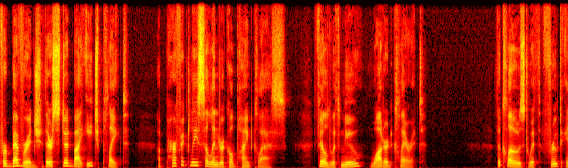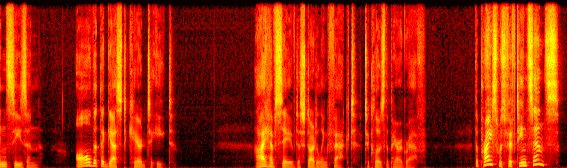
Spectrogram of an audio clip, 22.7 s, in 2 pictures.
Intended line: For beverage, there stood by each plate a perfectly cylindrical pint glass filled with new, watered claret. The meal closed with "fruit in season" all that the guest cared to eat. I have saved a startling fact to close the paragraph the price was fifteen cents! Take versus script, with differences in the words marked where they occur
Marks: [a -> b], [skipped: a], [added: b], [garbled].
For beverage, there stood by each plate a perfectly cylindrical pint glass filled with new, watered claret. The [skipped: meal] closed with "fruit in season" all that the guest cared to eat. I have saved a startling fact to close the paragraph the price was fifteen cents!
